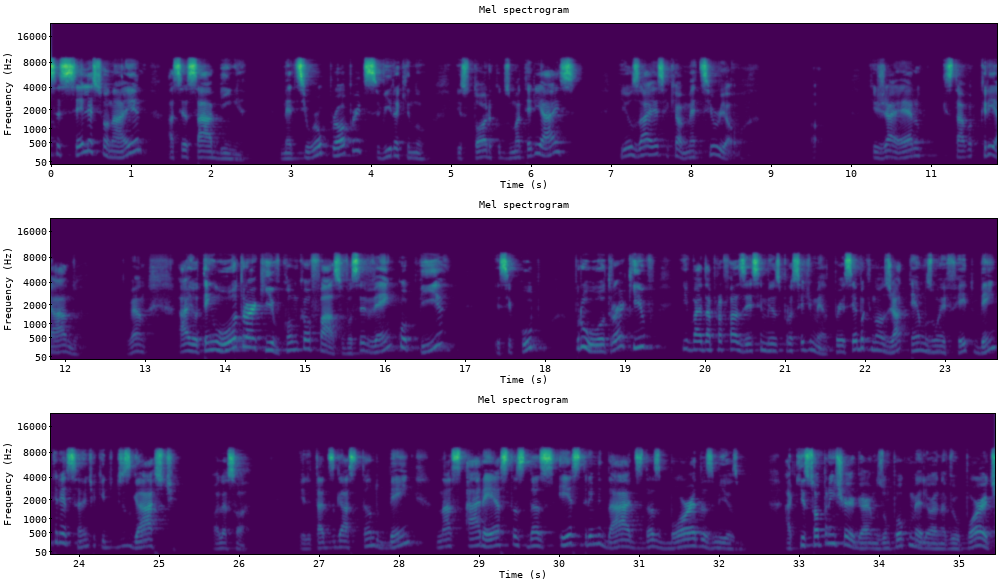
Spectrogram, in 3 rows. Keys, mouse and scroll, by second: 0.6 click, 3.0 click, 5.3-6.7 drag, 10.8-12.5 middle drag, 12.5 scroll up 1, 13.3 scroll down 2, 14.1-15.7 middle drag, 15.7 click, 16.3 click, 17.4-20.3 shift+middle drag, 20.7-21.8 shift+middle drag, 21.8 scroll up 1, 22.5-23.1 scroll up 2, 23.4-26.1 shift+middle drag, 26.5-29.5 middle drag, 31.7 scroll down 1, 31.9-32.8 middle drag, 34.3-35.4 shift+middle drag.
